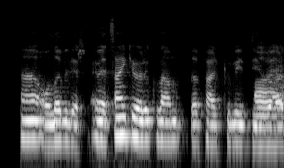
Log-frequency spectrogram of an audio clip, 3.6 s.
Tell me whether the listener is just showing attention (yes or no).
no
